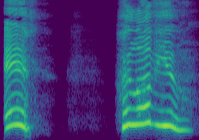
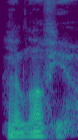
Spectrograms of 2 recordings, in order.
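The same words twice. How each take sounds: First: High, full-force yell. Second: Quiet reply. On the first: Woman to wounded man below, yelling. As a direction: yell love down a stairwell. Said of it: "she yelled down the stairwell". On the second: Wounded man answering her from the snow, quietly. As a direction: answer softly, with little strength. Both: A narrator's reading.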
